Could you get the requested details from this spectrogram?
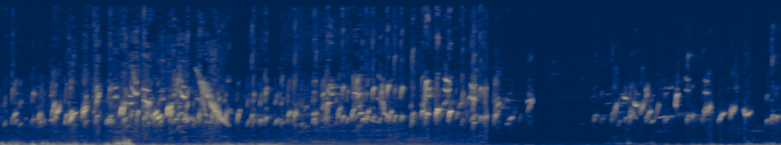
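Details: A flock of European goldfinches chattering together to stir males to sing: busy high twittering with quick slurred notes, a brief low thump near the start, then a short silent break before the chatter resumes.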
